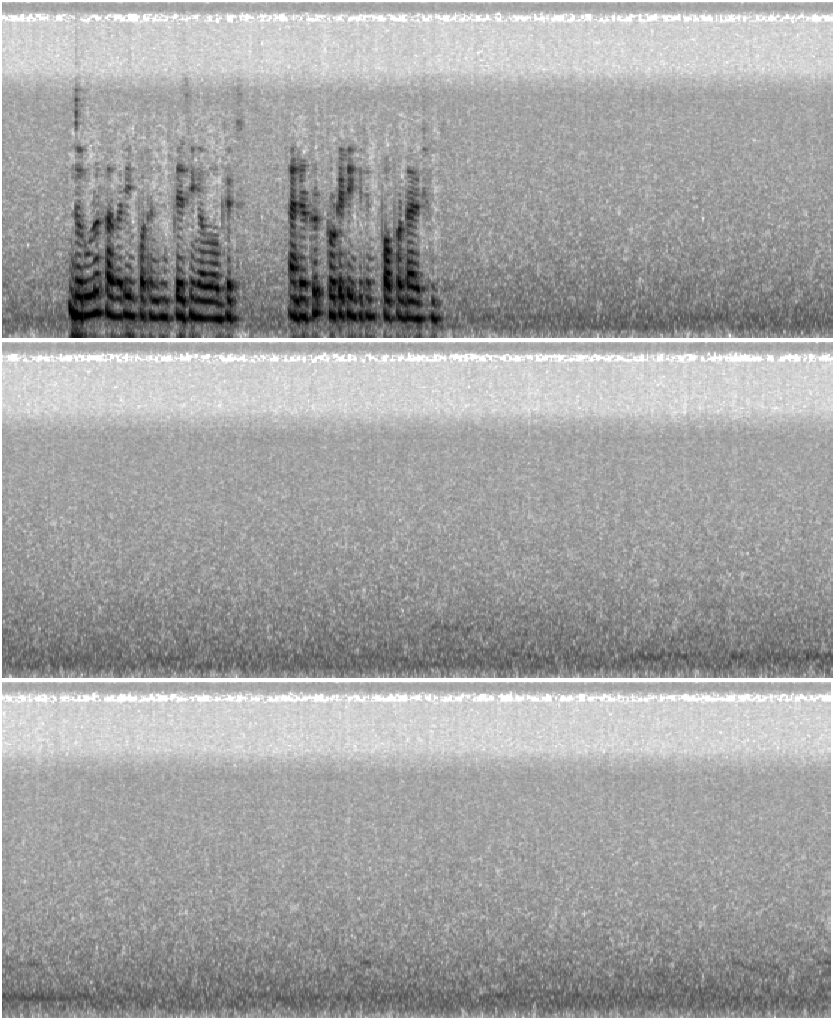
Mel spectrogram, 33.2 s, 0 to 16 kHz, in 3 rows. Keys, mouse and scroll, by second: 1.4 click, 3.5 6, 4.2 click, 5.2-5.8 scroll up 1, 6.0 click, 6.1 space, 6.3-6.8 scroll down 1, 6.8-8.8 middle drag, 8.8 click, 10.4-11.3 scroll up 1, 11.3 7, 11.9 click, 12.0 click, 12.4-13.8 scroll up 1, 14.2 click, 14.4 scroll up 1, 14.5 scroll down 1, 15.0 shift+middle click, 15.0 shift+middle click, 15.6 scroll down 1, 16.9 click, 19.4 8, 20.4 click, 20.4 click, 20.9-22.1 scroll up 1, 22.1 click, 22.2 space, 22.4 scroll down 1, 23.0 shift+middle click, 24.1 click, 26.3 9, 26.9 click, 27.3-28.9 scroll up 1, 29.0 space, 29.2 scroll down 1, 29.8 shift+middle click, 30.9 click.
